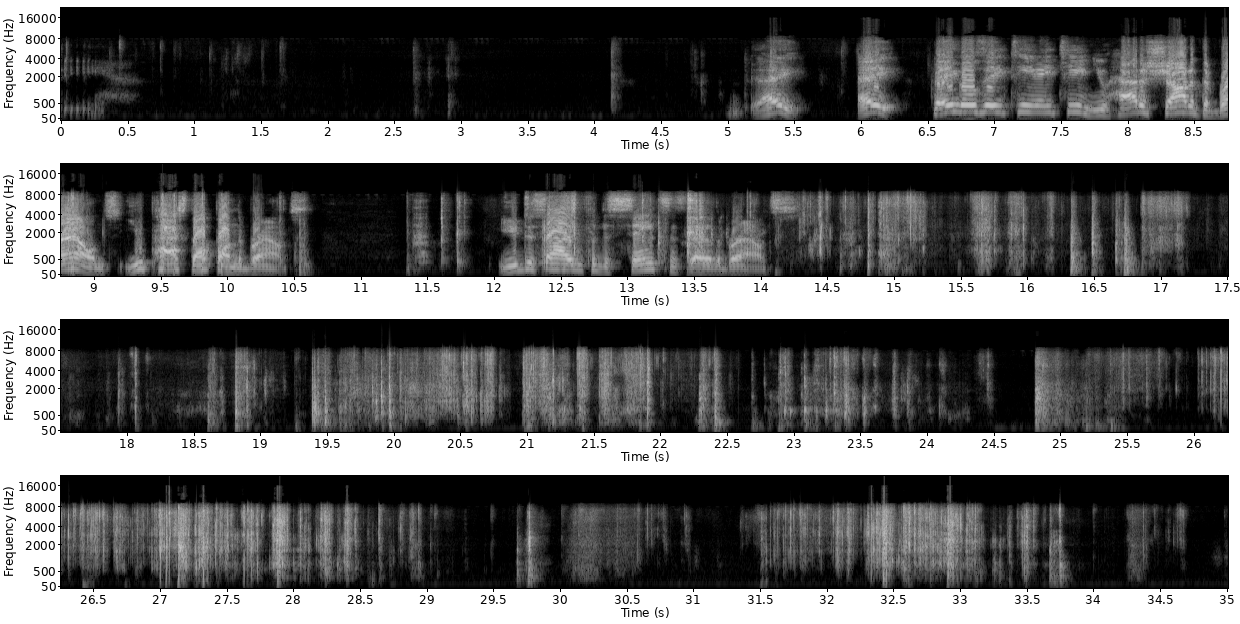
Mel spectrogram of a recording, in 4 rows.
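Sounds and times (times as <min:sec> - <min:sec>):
foil packs crinkling and tearing: 0:12.4 - 0:17.3, 0:17.9 - 0:24.4, 0:25.2 - 0:29.2, 0:30.0 - 0:34.7.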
